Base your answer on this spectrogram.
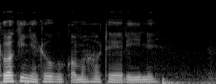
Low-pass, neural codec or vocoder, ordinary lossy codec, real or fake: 14.4 kHz; none; none; real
